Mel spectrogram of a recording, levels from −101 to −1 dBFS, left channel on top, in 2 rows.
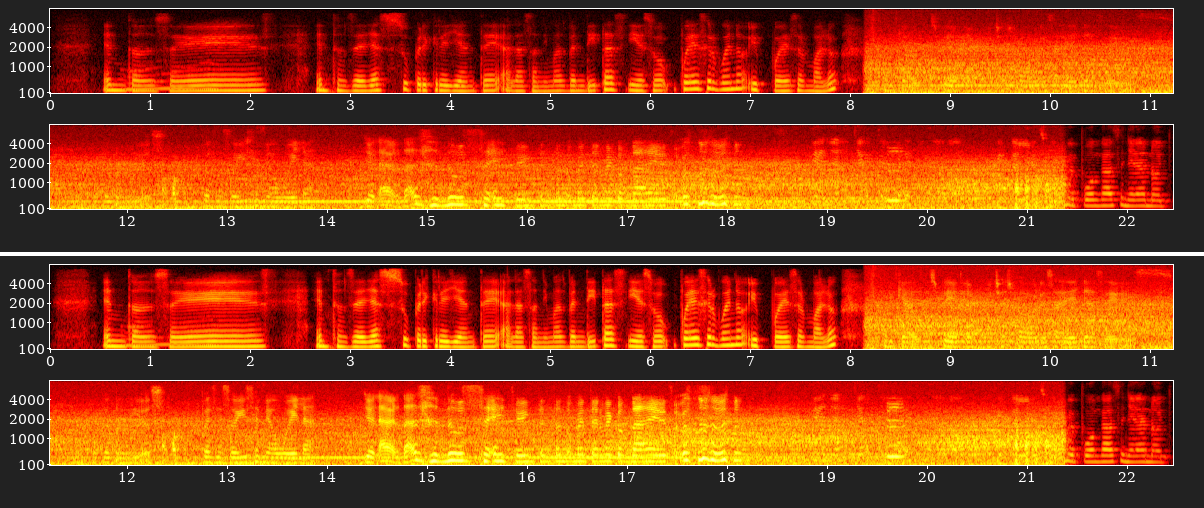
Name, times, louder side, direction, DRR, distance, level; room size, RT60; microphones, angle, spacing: voice 1, 0.1-11.2 11.5-13.9 14.4-18.2 19.6-19.8, right 6 dB, 50° right, 0.4 m, -28 dB
voice 2, 0.7-1.7 13.2-13.5 18.6-22.4, right 2 dB, ahead, 2.4 m, -39 dB
Car passing by / Traffic noise roadway noise, 8.1-21.4, right 2 dB, 25° right, 0.8 m, -27 dB
8.3 x 6.3 x 3.3 m
head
